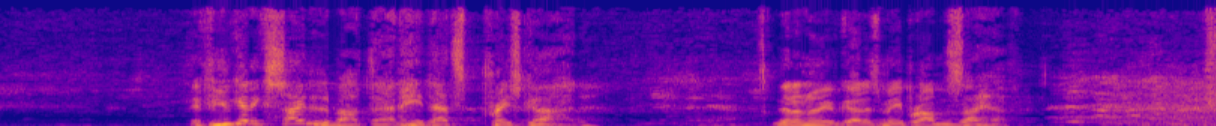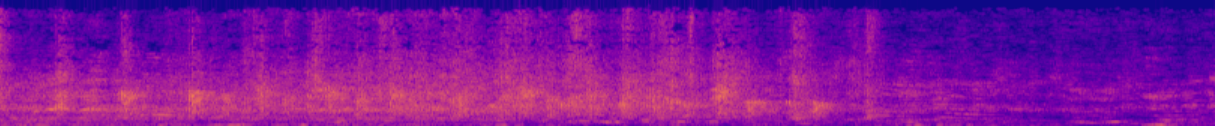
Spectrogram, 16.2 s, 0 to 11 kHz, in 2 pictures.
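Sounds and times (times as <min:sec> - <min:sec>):
speech: 0:01.2 - 0:04.1, 0:05.2 - 0:06.8
crowd laughter and chuckles: 0:07.0 - 0:16.2
crowd applause: 0:07.4 - 0:15.0.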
